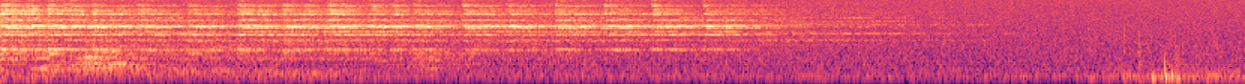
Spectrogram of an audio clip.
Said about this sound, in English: It's good for us somber and solemn Anglicans to get the bells out, the noisemakers out, and shake them, isn't it?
